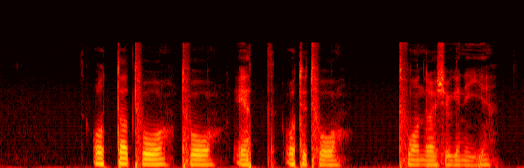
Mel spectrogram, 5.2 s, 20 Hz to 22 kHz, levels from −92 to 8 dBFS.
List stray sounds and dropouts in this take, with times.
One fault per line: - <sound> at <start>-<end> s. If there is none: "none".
none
